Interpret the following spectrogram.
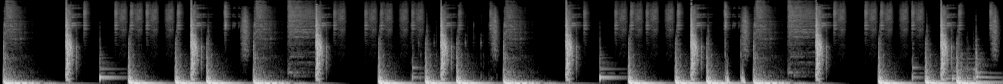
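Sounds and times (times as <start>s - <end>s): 
percussion: 0.0s - 10.0s.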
